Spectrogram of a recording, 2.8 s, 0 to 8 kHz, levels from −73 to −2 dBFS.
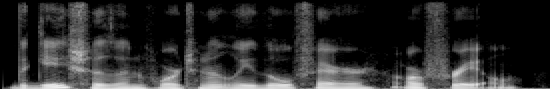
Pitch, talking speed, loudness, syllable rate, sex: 115 Hz, 155 wpm, -15 LUFS, 5.5 syllables/s, male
